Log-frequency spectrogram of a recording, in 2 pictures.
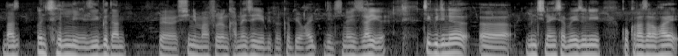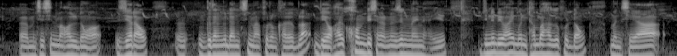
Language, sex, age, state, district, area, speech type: Bodo, male, 18-30, Assam, Udalguri, urban, spontaneous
